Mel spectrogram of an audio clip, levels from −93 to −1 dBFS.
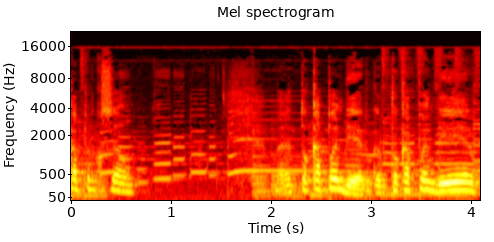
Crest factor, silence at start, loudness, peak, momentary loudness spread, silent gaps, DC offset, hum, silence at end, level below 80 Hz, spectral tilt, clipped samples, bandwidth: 16 dB; 0 s; -20 LUFS; -4 dBFS; 21 LU; none; under 0.1%; 60 Hz at -50 dBFS; 0 s; -48 dBFS; -7 dB/octave; under 0.1%; 16 kHz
